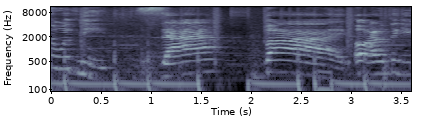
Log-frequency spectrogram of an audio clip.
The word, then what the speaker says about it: Zabbai: So pronounce it with me. Zabbai. Oh, I don't think you guys got it. Let's do it together. Zabbai.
